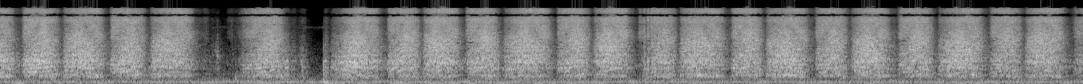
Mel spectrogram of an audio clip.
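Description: A black push broom scrubs back and forth along the edge of a small, square, wet, ribbed synthetic carpet tile, a very dirty one left outside by the trash bin. Steady, rhythmic strokes of bright, hissy bristle scrubbing come roughly once a second, with a brief softer lull near the two-to-three-second mark.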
